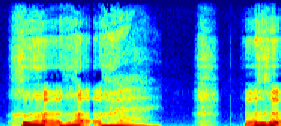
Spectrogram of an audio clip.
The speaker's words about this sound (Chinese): 你怎么又开始打哈欠了？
